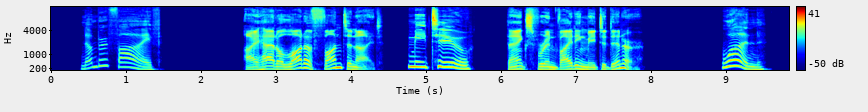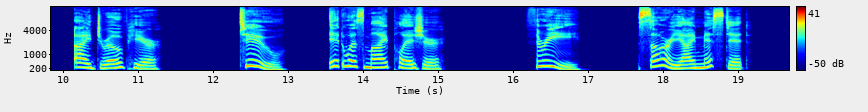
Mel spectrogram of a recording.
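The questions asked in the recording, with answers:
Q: Thanks for inviting me to dinner.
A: 2: It was my pleasure.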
